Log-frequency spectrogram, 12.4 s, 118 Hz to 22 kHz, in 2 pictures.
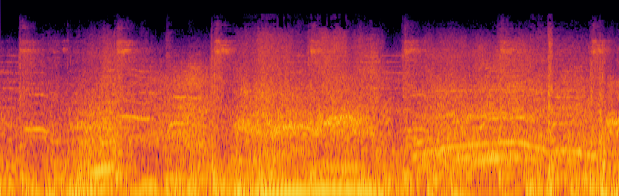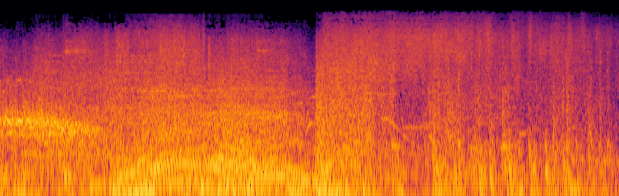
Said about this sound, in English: This sequence here, when the car goes off the cliff, we used 9 cameras. Some of them were buried in what they called IMOs, or, you know, they were remote control cameras that were buried in the snow.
